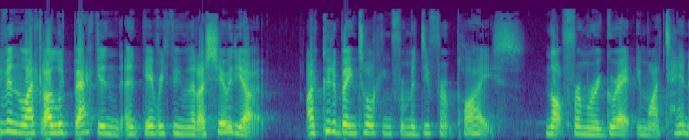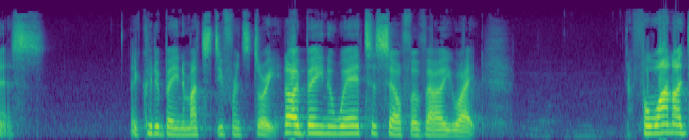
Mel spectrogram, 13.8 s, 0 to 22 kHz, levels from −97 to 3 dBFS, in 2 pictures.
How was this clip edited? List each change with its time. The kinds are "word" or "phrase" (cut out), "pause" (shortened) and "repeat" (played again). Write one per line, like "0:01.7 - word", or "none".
0:01.4 - word
0:05.3 - pause
0:09.7 - phrase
